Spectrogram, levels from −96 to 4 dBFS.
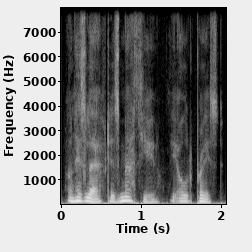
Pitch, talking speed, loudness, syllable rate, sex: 120 Hz, 230 wpm, -17 LUFS, 5.1 syllables/s, male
